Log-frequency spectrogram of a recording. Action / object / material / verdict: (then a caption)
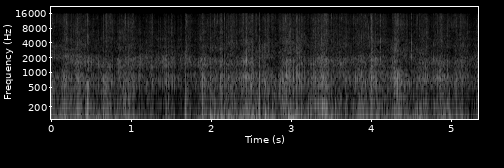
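scrape / plastic artificial turf mat / plastic / none. Fingertips and nails scratch and rub the plastic blades of a square piece of artificial turf with a flexible backing, held close to the microphones, while the mat is crinkled. The result is a dense, continuous scratchy crinkling and rustling with brief louder bursts.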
